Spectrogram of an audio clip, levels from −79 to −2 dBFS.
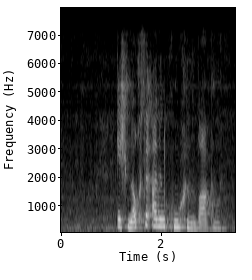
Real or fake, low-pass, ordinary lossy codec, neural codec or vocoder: fake; 7.2 kHz; none; codec, 24 kHz, 3 kbps, HILCodec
